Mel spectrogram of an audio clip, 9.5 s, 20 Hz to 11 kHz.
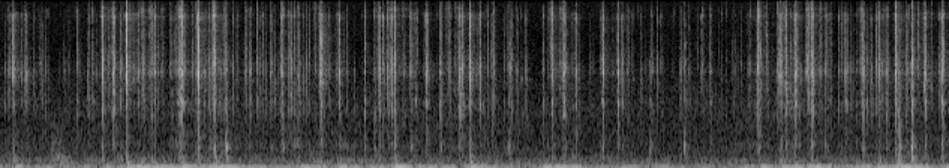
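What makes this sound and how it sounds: Fingertips type continuously on a plastic mechanical keyboard with plastic keycaps set in a translucent acrylic case. The result is a rapid, steady stream of short, bright clacks centered around 3 kHz, each dying away almost instantly. Beneath them sits a constant low hum.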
